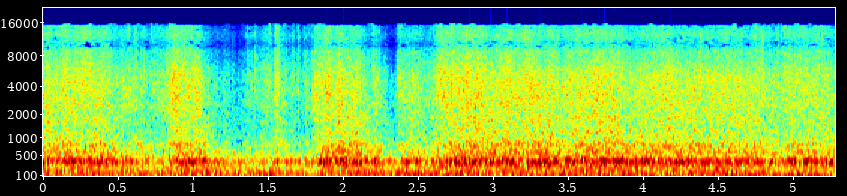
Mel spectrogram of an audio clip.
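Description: Heavy rain pelting a car's windshield and roof, heard from inside the cabin while driving: a loud, dense, steady hiss with a steady low hum beneath it.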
